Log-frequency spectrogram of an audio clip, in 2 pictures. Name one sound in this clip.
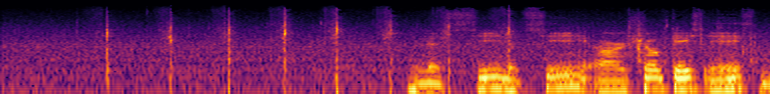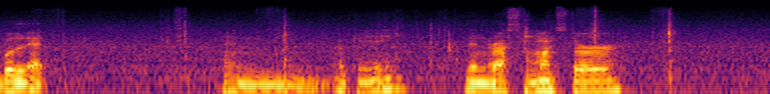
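Cards snap and click as they are flipped through a deck.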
